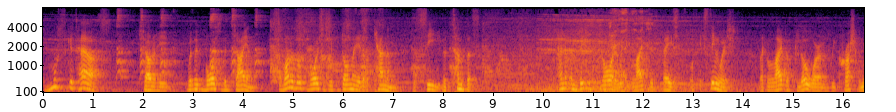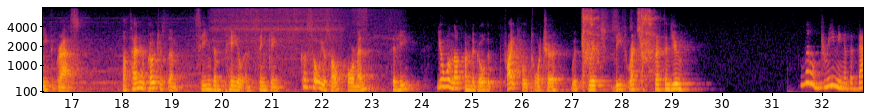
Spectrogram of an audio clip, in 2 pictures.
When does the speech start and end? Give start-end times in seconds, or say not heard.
0.0-8.8, 10.2-17.3, 18.0-29.2, 31.3-32.7.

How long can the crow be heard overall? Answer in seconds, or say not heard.
not heard.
